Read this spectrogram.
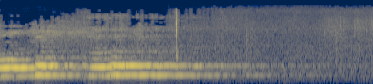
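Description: A piano plays softly and its notes ring out and fade.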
